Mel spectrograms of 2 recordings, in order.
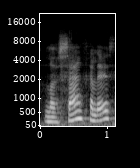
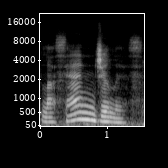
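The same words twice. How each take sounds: First: The name is pronounced with Spanish sounds. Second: The name is pronounced with English sounds.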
